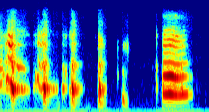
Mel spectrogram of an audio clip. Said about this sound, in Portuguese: E só, só emoção e choro, né? Mais nada. Só emoção.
